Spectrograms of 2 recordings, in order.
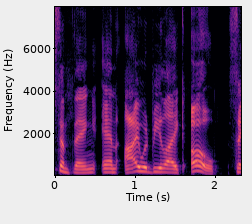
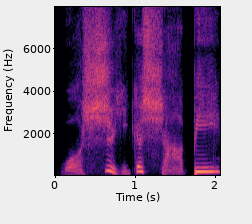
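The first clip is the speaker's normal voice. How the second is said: very dramatic, declaimed movie-line delivery; 3 semitones higher than usual. Retelling what someone said, the speaker delivers it mock-dramatic, like a movie line. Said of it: "it's very very dramatic. dramatically like he's like in in a movie".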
